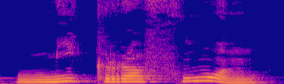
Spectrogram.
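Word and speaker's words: микрофон: Because we already know when stressing goes here, this one turns to a.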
